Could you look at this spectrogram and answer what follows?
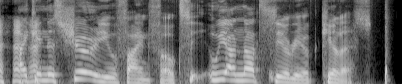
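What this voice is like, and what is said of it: Sinister serial-killer character voice. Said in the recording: “he's even got the serial killer accent”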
